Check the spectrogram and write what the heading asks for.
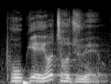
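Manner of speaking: ordinary delivery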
